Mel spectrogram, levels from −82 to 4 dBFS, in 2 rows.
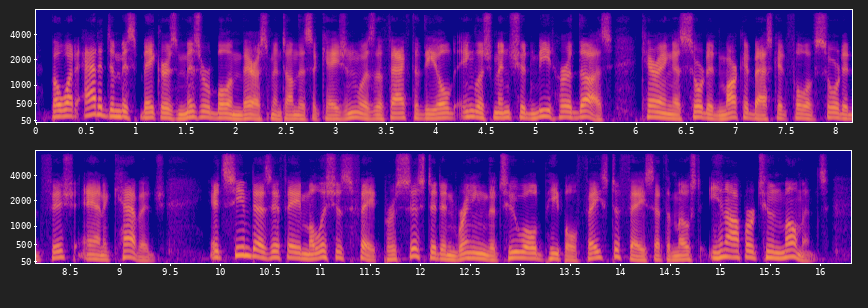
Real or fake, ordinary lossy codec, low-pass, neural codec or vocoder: fake; MP3, 64 kbps; 7.2 kHz; codec, 16 kHz in and 24 kHz out, 1 kbps, XY-Tokenizer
